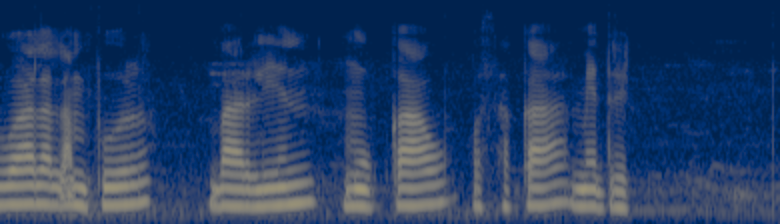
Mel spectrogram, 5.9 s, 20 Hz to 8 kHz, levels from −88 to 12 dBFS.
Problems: constant background noise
